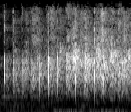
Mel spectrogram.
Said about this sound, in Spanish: Un aplauso para los guionistas de los cómics, por favor.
